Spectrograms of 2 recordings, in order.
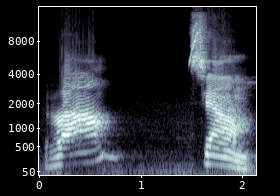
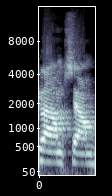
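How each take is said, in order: First: There is a short pause between the two names. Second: The two names run together without a pause. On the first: The speaker calls it right. "जब हम राम को बोल लेते हैं तो थोड़ा सा कुछ समय के लिए हम रुकते हैं" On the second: The speaker calls it wrong. "ऐसा नहीं"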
